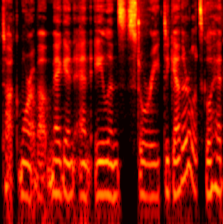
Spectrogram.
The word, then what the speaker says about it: Aylun: And Aylun is how I'm pronouncing it, but how do you?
